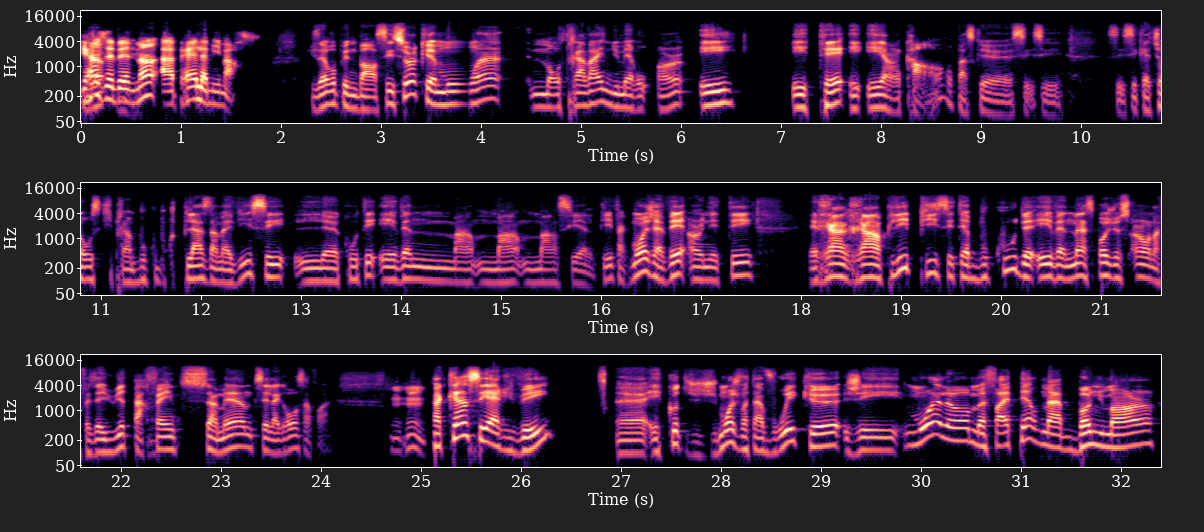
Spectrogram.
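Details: Stuttering in an adult man who identifies himself as a stutterer and says he stutters quite a lot in real life, becoming more noticeable as an interview goes on; he formerly needed many takes when filming.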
